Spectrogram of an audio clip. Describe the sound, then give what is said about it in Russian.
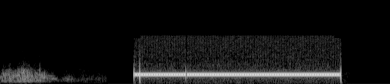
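Telephone line tone while a call is transferred to an operator: a loud, steady single-pitch tone starts abruptly, holds for about two seconds and cuts off sharply, preceded by a brief faint murmur. “Оставайтесь на линии. Звонок переводится на оператора.”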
